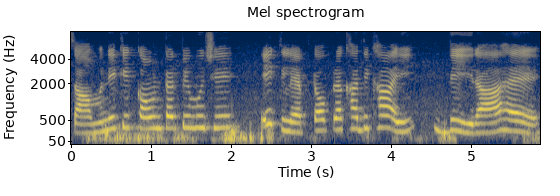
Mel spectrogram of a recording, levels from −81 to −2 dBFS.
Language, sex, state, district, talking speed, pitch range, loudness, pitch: Hindi, female, Bihar, Kaimur, 125 wpm, 220-300 Hz, -14 LUFS, 255 Hz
